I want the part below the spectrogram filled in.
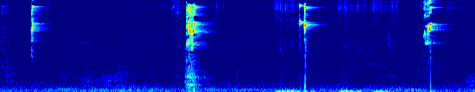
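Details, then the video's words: Lovebird of the fighter type, used as a master bird to stimulate others, uttering sharp isolated high chirps spaced a second or two apart over a quiet indoor background. "lovebird fighter ngetik merangsang ngekekk"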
